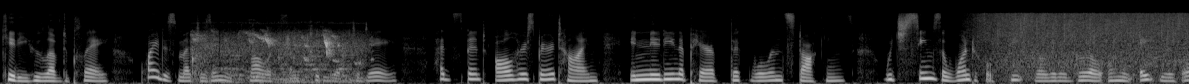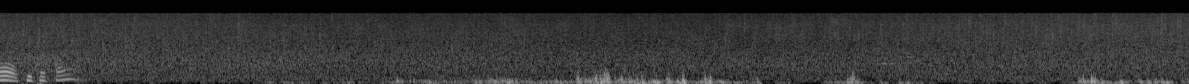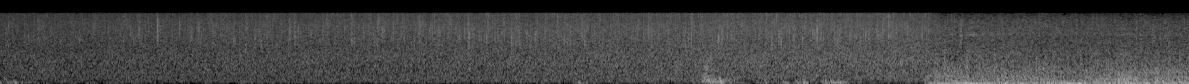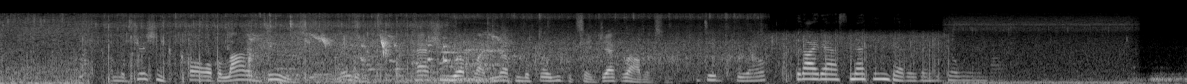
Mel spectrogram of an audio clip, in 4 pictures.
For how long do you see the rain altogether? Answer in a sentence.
The rain can be heard for 38 seconds in total.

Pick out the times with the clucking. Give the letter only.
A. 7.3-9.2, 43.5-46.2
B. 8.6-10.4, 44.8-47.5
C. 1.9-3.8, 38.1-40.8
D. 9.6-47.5
C.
